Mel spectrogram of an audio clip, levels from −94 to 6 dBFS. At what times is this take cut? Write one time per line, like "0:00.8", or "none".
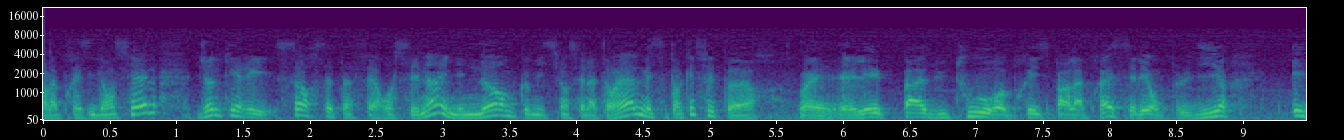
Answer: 0:04.1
